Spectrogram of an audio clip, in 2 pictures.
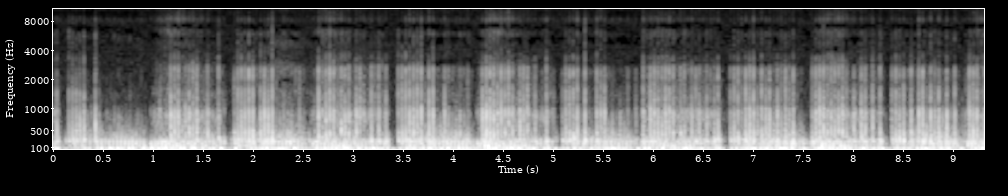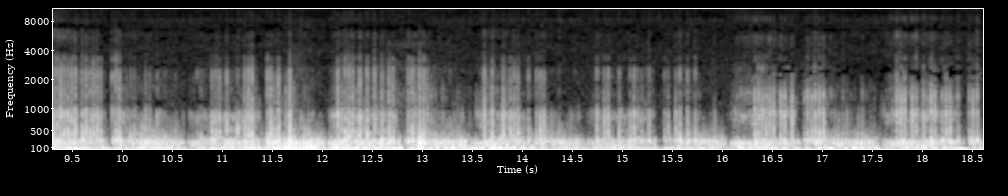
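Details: Domestic cat purring close up: a continuous low rumbling purr with steady rhythmic pulses that runs the whole time, with no other clear sounds.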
